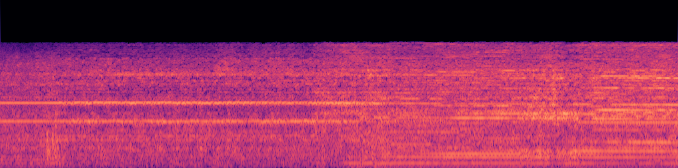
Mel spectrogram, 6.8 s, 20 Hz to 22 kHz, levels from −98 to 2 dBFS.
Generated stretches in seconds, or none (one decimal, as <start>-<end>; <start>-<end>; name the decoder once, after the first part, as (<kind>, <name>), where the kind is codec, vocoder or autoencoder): 0.6-3.9 (vocoder, HiFi-GAN); 5.2-5.8

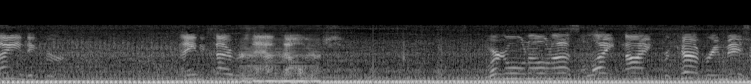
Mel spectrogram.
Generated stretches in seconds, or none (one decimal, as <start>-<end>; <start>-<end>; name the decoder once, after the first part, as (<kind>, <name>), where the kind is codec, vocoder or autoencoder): 2.4-3.2 (vocoder, HiFi-GAN)

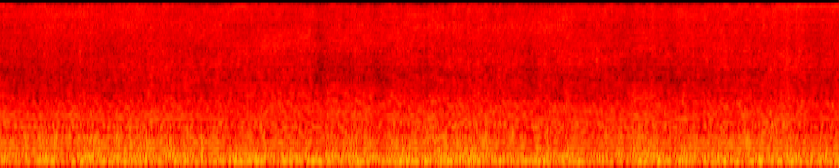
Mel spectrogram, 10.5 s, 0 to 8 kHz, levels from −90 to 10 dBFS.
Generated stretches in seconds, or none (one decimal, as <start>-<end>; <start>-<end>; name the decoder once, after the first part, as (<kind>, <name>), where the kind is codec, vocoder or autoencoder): 0.0-10.5 (vocoder, HiFi-GAN)

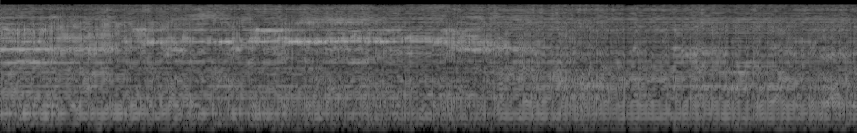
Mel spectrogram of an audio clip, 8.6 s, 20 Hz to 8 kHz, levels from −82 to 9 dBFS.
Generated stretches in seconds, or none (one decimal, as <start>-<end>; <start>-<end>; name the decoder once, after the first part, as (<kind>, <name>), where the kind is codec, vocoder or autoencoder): 0.0-8.6 (vocoder, HiFi-GAN)

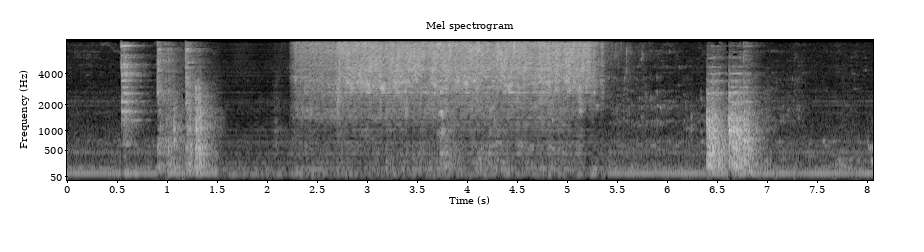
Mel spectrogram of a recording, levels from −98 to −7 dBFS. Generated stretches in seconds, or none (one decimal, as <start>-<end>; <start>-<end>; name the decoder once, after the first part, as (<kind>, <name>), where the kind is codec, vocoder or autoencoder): 1.5-5.4 (vocoder, HiFi-GAN)

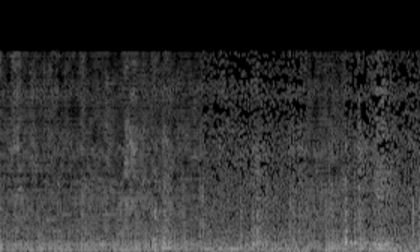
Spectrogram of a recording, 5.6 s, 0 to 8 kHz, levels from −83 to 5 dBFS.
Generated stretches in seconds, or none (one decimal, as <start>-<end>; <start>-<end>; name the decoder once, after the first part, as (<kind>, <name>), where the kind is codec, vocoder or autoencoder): 0.0-2.7 (vocoder, HiFi-GAN); 4.1-4.6

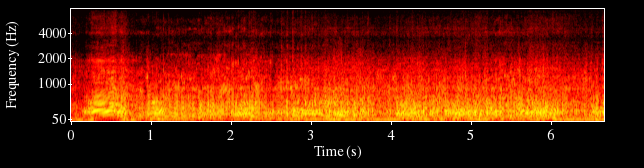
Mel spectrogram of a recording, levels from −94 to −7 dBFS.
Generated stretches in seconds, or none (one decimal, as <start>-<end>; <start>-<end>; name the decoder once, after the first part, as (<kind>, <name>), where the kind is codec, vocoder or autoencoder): 0.8-2.9 (vocoder, HiFi-GAN); 5.2-5.7

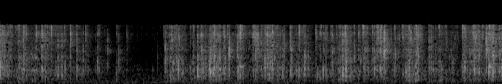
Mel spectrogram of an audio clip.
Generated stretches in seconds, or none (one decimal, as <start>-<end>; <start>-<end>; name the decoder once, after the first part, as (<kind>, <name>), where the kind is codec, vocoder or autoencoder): none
